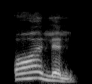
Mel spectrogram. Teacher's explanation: قاف کو ہیوی کرنا ہے لیکن قاف کے ساتھ جو الف ہے یہ بھی یہاں ہیوی ہو جائے گا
